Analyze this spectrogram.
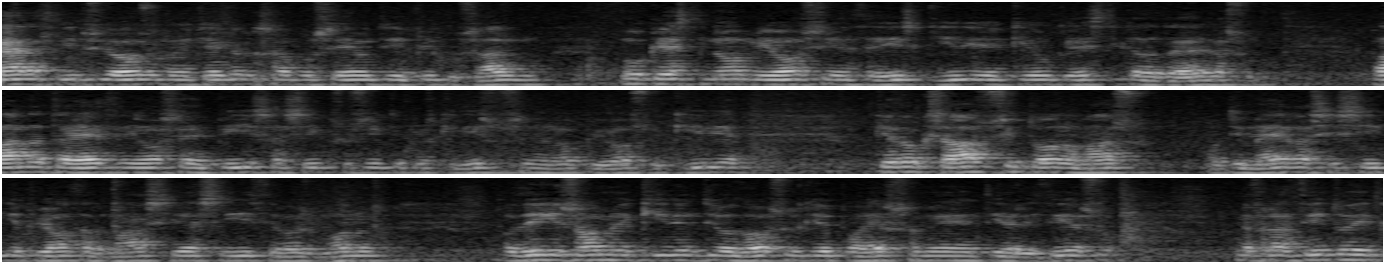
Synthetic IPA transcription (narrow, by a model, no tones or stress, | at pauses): eɾɐθlipsiozomecekɾɐksɐposeo̞t̪iepikusɐzmu | ukest̪inomio̞sienθe̞isciɾiɐceukest̪ikɐt̪ɐt̪ɐeɾɣɐsu | pɐnd̪ɐt̪ɐe̞θnio̞sɐepisɐsiksusicepɾo̞scinisusenɐno̞pio̞suciɾiɐ | ce̞ðo̞ksɐsu̥sit̪oono̞mɐsu̥ | o̞t̪ime̞vɐsisicepçonθɐvmɐsiɐsiːθe̞o̞zmo̞no̞s | oðiʝiso̞meciɾient̪io̞ðo̞suce̞poefsoment̪iɐɾiθiɐsu | mefɾɐnθit̪oi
